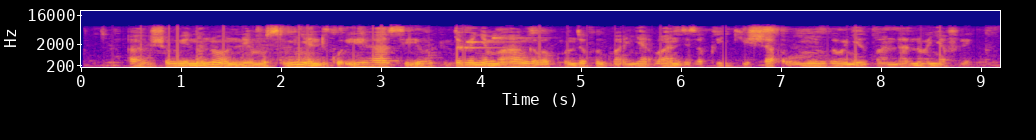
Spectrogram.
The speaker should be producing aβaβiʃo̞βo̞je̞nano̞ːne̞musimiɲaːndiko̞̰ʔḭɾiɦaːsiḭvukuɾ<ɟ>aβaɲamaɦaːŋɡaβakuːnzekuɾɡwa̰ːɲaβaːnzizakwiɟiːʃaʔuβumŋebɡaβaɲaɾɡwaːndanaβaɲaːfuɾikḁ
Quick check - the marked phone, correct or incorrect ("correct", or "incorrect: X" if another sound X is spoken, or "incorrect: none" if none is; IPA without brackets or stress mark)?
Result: correct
